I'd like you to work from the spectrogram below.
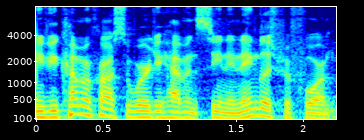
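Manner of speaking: ordinary delivery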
